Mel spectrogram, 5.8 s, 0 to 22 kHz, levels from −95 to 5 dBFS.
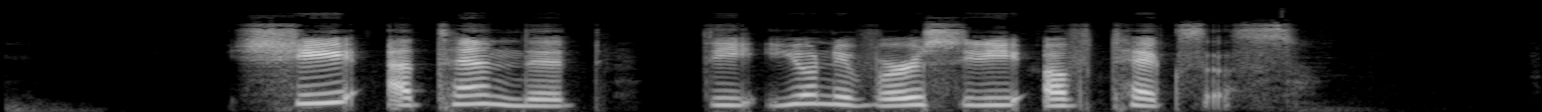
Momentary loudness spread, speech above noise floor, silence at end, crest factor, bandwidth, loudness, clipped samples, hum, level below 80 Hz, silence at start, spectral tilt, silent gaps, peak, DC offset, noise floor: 21 LU; 67 dB; 0.95 s; 22 dB; 13.5 kHz; -18 LUFS; under 0.1%; none; -70 dBFS; 0.9 s; -0.5 dB/octave; none; 0 dBFS; under 0.1%; -87 dBFS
